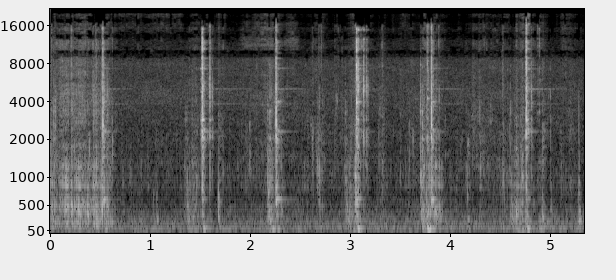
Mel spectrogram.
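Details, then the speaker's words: Honda CRF250R dirt bike: sharp metallic clunks about once a second only while kick-starting or bump-starting in gear, never while running; cause unknown, owner plans new clutch assembly and gaskets and asks if normal. "does it when you're kicking it or when you're trying to put it in gear or like oh did I put it in gear and I tried to like bomb start it I guess you could say that's the only time you hear it when it's running you don't hear it"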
